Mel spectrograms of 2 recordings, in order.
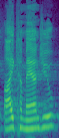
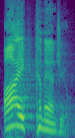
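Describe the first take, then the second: First: Said in the usual way. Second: "I" punched louder, falling "I command you"; stress on I. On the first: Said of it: "he is very emphatic with the word". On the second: Shown as a demonstration. Preacher voicing Jesus to the demon, stress on "I". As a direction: land hard on "I" in "I command you". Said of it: "Quite emphatic as to who is issuing".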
